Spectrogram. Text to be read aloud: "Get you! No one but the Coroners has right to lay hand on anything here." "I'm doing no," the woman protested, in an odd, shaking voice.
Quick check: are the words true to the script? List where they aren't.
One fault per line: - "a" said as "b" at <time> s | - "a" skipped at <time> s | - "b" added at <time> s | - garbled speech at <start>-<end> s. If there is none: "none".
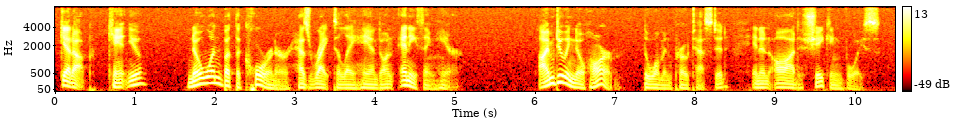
- "up can't" added at 0.2 s
- "Coroners" said as "Coroner" at 2.3 s
- "harm" added at 6.6 s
